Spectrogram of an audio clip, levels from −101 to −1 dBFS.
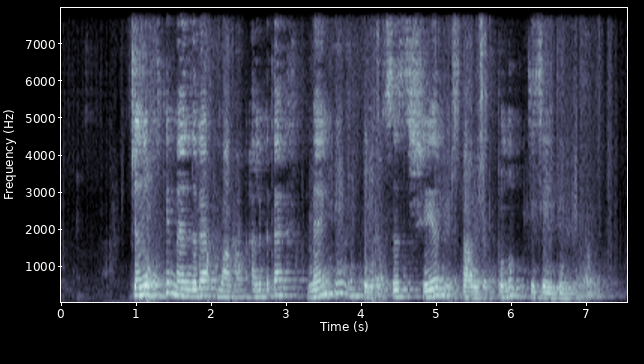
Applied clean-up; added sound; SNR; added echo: neural separator model SepFormer DNS4.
